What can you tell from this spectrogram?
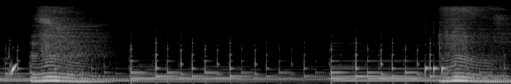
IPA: v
